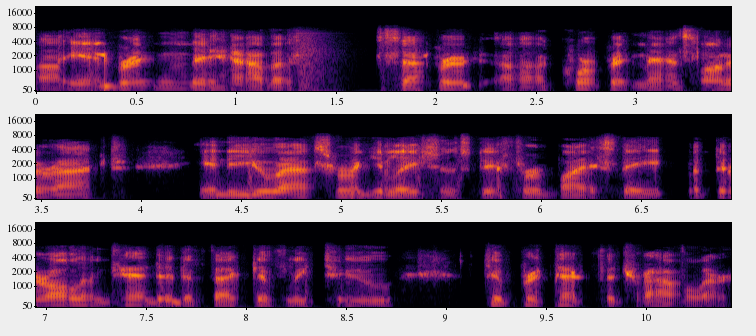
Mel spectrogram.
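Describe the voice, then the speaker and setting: A man speaks at a fairly quick pace, the sound dry and close with no echo. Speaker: tech company presenter. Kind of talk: webinar presentation. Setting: online webinar. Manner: hesitant with fillers.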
